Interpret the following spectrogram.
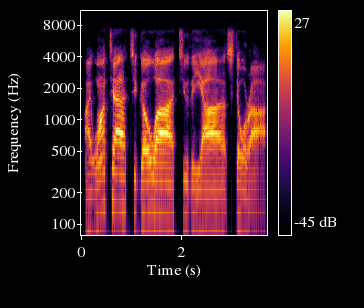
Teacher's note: you add this extra vowel sound at the ends of words well to be perfectly honest sometimes you're actually creating a vowel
